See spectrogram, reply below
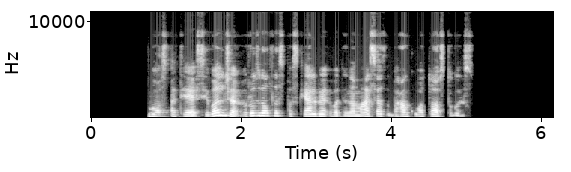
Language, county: Lithuanian, Alytus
